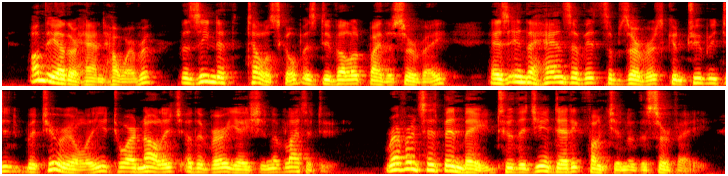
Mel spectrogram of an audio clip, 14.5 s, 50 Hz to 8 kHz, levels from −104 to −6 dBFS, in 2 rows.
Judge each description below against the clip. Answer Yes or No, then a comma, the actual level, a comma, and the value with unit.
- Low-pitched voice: No, medium, 145 Hz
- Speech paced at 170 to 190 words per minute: Yes, average, 180 wpm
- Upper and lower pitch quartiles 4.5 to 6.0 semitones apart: Yes, average, 4.9 semitones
